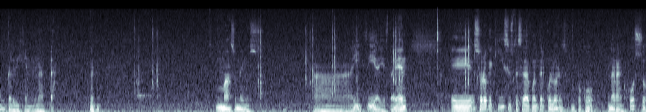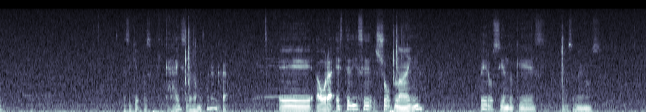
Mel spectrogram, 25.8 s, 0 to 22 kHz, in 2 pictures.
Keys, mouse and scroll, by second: 2.6 Left, 3.0 Right, 5.1 Up, 6.1 alt+Down, 6.6 alt+Up, 8.2 alt+Tab, 9.5 alt+Tab, 10.5 click, 11.3 click, 14.7 click, 15.7 middle click, 17.0 alt+Tab, 21.1 alt+Tab, 22.3 scroll down 2, 23.5 click, 25.6-25.8 shift+drag.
